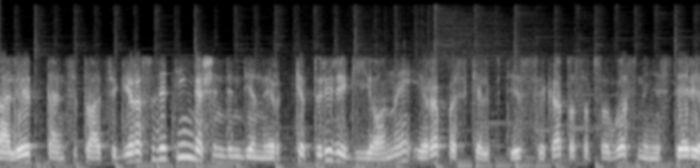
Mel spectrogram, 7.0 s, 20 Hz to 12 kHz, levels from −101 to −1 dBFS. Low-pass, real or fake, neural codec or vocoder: 10.8 kHz; real; none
